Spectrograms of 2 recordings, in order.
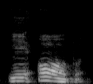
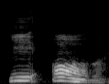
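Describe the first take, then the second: No difference in how they are said.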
